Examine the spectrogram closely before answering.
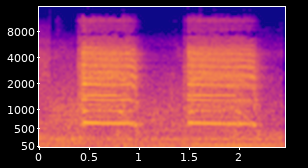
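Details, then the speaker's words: Honda Scoopy scooter starter spins but won't start the engine, the starter gear not engaging: two brief high whirring bursts with no engine turning over; later found to be a broken starter drive spring. "ผมสตาร์ทไม่ติดนะครับสตาร์ทได้นะแต่มันไม่ติดอ่าเฟืองมันสตาร์ทไม่ติดครับเสียงก็ประมาณ"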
